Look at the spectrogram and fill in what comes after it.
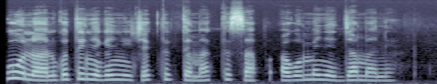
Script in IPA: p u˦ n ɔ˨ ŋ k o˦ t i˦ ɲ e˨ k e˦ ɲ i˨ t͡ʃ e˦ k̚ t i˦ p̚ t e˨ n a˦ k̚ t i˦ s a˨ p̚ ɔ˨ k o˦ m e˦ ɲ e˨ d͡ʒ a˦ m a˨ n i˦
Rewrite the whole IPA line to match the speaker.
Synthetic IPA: k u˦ n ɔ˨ n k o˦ t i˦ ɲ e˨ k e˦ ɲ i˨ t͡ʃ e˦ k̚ t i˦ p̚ t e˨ m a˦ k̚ t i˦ s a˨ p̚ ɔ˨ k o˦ m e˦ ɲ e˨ d͡ʒ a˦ m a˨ n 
